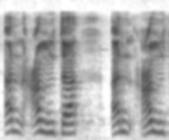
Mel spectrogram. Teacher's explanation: نون ساکن اور تنوین کے بعد اگر حروف حلقی میں سے یعنی حمزہ، ہا، عین، ہا، غین، خا، ان 6 حروف میں سے کوئی حرف آئے گا تو کیا ہوگا؟ اظہار ہوگا، اس میں غنہ نہیں کریں گے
